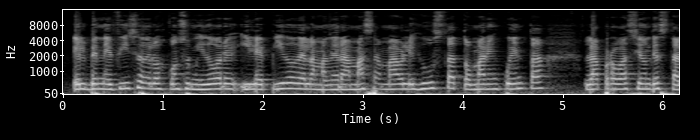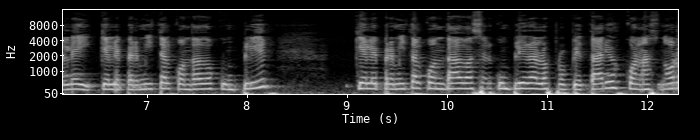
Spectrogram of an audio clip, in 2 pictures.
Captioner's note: speaking spanish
